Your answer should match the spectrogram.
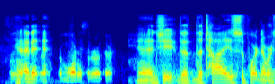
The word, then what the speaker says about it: Tyze: Yeah, and the TIES support networks. The TIES is spelled TYZE.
